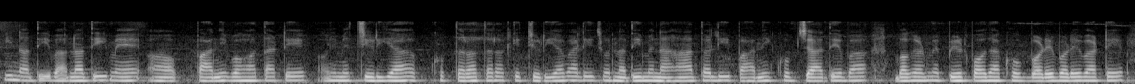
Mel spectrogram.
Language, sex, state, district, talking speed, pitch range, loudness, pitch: Bhojpuri, female, Uttar Pradesh, Deoria, 175 wpm, 170-180 Hz, -16 LUFS, 175 Hz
